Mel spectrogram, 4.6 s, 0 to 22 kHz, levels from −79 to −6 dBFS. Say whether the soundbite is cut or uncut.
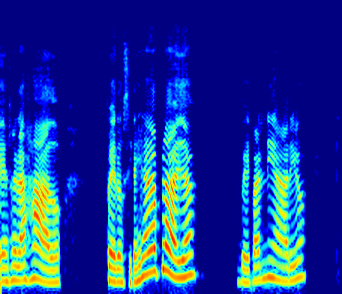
cut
